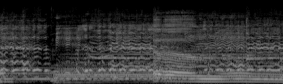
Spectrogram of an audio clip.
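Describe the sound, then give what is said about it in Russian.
A goat being examined at a veterinary check-up bleats loudly in a sustained, wavering cry, breaking briefly and then continuing in a strained, quavering tone with no other sounds. “эти козы – животные. Они не разговаривают.”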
